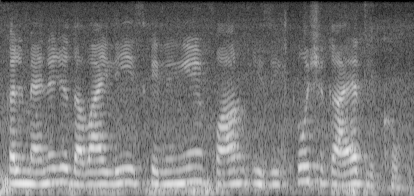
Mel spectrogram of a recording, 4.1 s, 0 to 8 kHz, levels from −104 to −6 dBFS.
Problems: constant background noise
